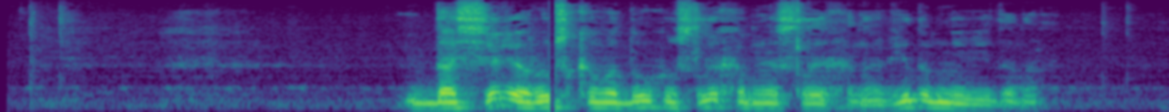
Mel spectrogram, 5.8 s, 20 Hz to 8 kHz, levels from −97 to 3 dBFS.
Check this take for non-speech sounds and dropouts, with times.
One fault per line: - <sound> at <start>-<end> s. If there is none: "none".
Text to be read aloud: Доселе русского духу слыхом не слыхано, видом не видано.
- dropout at 2.7-2.8 s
